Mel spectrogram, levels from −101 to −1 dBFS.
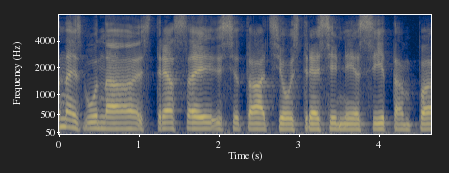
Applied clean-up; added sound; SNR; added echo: none; none; none; none.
